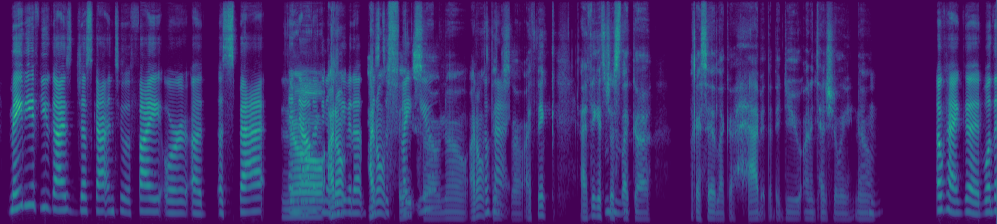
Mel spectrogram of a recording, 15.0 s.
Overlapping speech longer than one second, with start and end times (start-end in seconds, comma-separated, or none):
4.2-6.7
